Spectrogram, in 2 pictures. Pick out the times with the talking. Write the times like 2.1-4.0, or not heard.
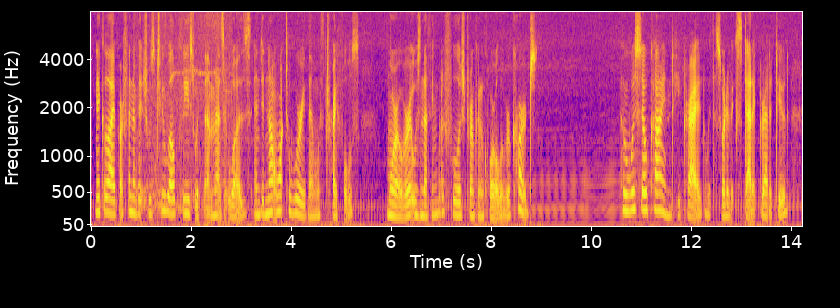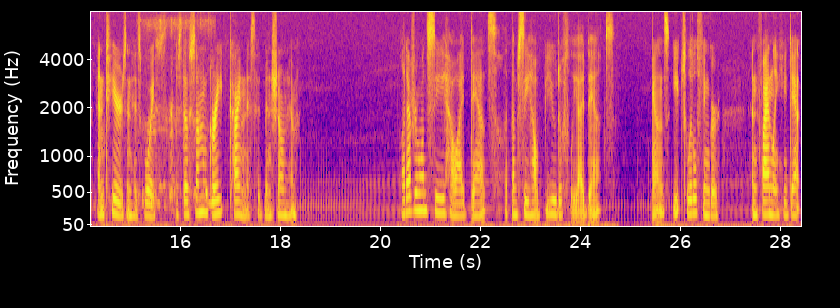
0.0-9.1, 10.6-18.4, 20.4-24.8, 25.4-28.3.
